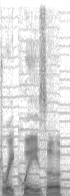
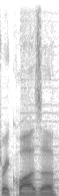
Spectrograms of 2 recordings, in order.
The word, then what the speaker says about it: Rayquaza: I don't care that Pokemon's trying to retroactively say it's pronounced Rayquaza. That's stupid. It's Rayquaza, just because that's how I said it as a kid, whatever.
